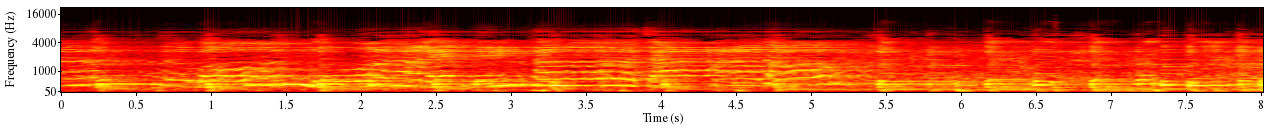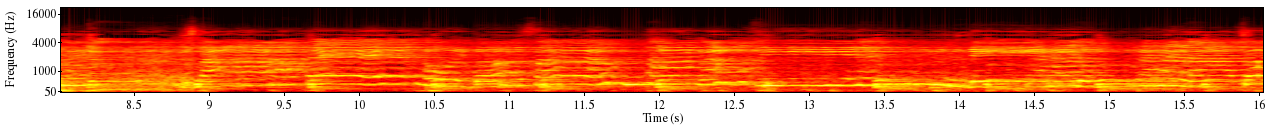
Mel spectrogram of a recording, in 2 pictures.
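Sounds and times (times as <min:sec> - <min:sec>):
women singing folk song: 0:00.0 - 0:05.5, 0:08.9 - 0:16.0
plucked string accompaniment: 0:00.0 - 0:16.0.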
